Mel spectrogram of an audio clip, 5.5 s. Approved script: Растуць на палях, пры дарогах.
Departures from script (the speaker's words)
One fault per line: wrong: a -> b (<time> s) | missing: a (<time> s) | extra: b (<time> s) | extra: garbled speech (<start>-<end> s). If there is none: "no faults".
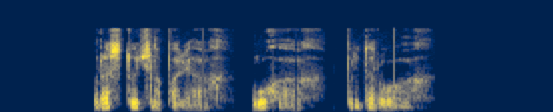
extra: лугах (2.6 s)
